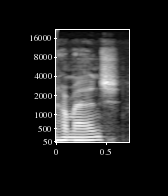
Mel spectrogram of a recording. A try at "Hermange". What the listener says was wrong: I think you're saying her name wrong. I don't think you pronounced the H.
